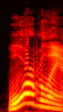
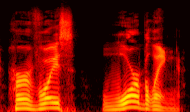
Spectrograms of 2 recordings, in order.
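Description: First: Warbling it higher and louder, voice wobbling; mock warble. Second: Said in the usual way. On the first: Shown as a demonstration. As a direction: make the word wobble like a choked-up announcer. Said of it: "warbling, I say". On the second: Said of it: "I say".

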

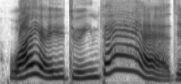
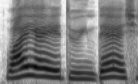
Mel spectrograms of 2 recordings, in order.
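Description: First: "that" stressed. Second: Said in the usual way. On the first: Shown as a demonstration. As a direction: punch the word "that". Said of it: "이렇게 돼야 돼요". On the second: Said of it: "대문자 쓰면".

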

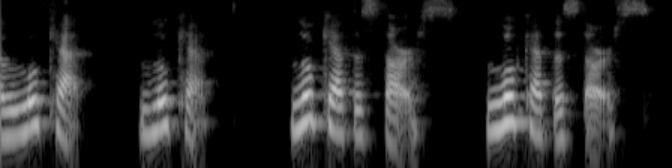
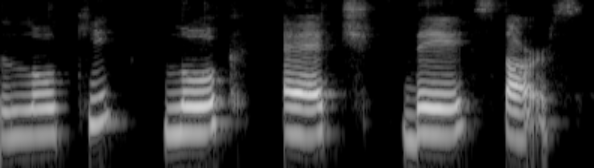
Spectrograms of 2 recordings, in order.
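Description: First: Linked speech. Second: Paused delivery. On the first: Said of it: "ele meio que junta as palavras". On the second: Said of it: "ele não fica falando pausadamente". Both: Shown as a demonstration.

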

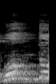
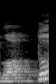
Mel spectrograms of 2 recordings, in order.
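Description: First: গদ্য with closed "o" first vowel; correct pronunciation. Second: গদ্য with open "aw" first vowel; common mispronunciation. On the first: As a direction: say গদ্য as "god-do". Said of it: "উচ্চারণ হচ্ছে গদ্য". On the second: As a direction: say গদ্য as "gawd-do". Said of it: "আমরা উচ্চারণ করি হচ্ছে". (গদ্য-এর প্রথম স্বর খোলা অ) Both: Shown as a demonstration.

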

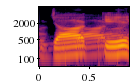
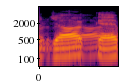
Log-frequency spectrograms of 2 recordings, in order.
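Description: First: ਜਾ ਕੇ louder, with a close e in ਕੇ; wrong reading. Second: ਜਾ ਕੈ with an open ai in ਕੈ; correct reading. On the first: Teacher warning the student off a misreading, wrong vowel. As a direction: show the mistaken e in ਜਾ ਕੇ. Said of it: "ਜਾ ਕੇ ਨਹੀਂ ਪੜ੍ਹਨਾ". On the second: Teacher correcting the reading for the student, correct vowel. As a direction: open ਕੈ to kai in ਜਾ ਕੈ. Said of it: "ਜਾ ਕੈ ਪੜ੍ਹਨਾ". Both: Shown as a demonstration.

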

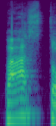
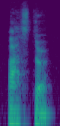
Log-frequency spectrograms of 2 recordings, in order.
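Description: First: PASTOR with open final "aw", no r; local pronunciation. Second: Pastor with an American r ending; American accent. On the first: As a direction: say Pastor as "pas-TAW". Contrasting with the American way. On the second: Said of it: "if you want to be very American". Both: Shown as a demonstration.

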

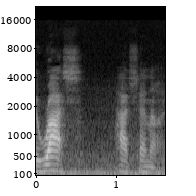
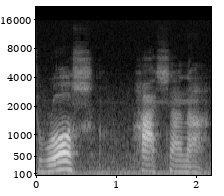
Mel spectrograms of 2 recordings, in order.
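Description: First: "Rosh" as rahsh, with an open A, before "Hashanah"; popular pronunciation. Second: "Rosh" with a long rounded O, then "Hashanah" as ha-sha-NA; Hebrew pronunciation. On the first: Teacher shows how they say it, "Rosh" with an ah. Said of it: "But they say". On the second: Teacher gives the Hebrew, "Rosh" as a drawn-out rohsh. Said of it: "in the Hebrew". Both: Shown as a demonstration.

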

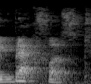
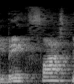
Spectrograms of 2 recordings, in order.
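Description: First: ब्रेकफास्ट as BREK-fust; correct pronunciation. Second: ब्रेकफास्ट as brake-FAAST; wrong pronunciation. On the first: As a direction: say ब्रेकफास्ट with both vowels short. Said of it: "इसे बोलेंगे ब्रेकफास्ट". (सही उच्चारण, ब्रेकफ़स्ट) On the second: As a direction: say ब्रेकफास्ट with long "ay" and "aa". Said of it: "ये ब्रेकफास्ट नहीं है". (गलत उच्चारण, ब्रेक-फ़ास्ट) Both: Shown as a demonstration.

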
